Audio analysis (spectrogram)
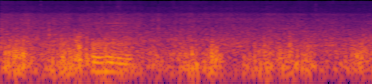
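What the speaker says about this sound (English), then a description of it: "It's a bit windy today" Wind buffets the microphone in steady gusts, producing a rough, blustery rumble throughout with no speech.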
